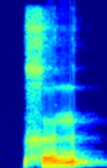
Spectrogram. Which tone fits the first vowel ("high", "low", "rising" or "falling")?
rising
